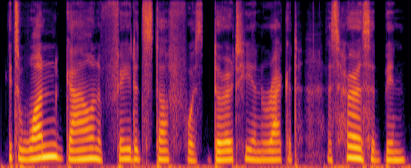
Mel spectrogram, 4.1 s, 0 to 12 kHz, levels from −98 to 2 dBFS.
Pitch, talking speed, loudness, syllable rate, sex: 190 Hz, 205 wpm, -16 LUFS, 4.9 syllables/s, female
